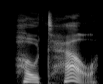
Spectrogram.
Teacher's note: hotel, is stressed on the second syllable, hotel, not hotel.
